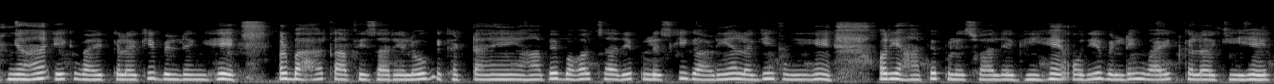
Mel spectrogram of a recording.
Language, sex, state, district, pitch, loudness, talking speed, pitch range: Hindi, female, Bihar, Jahanabad, 230 Hz, -17 LUFS, 180 wpm, 225-245 Hz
